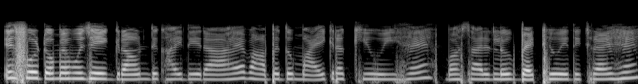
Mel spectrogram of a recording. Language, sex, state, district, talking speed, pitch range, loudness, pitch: Hindi, female, Bihar, Saran, 235 wpm, 235-260 Hz, -17 LUFS, 245 Hz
